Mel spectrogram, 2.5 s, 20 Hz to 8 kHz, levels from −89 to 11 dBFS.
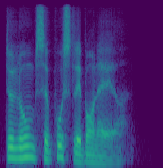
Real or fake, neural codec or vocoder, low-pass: fake; codec, 16 kHz, 0.2 kbps, FocalCodec; 7.2 kHz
